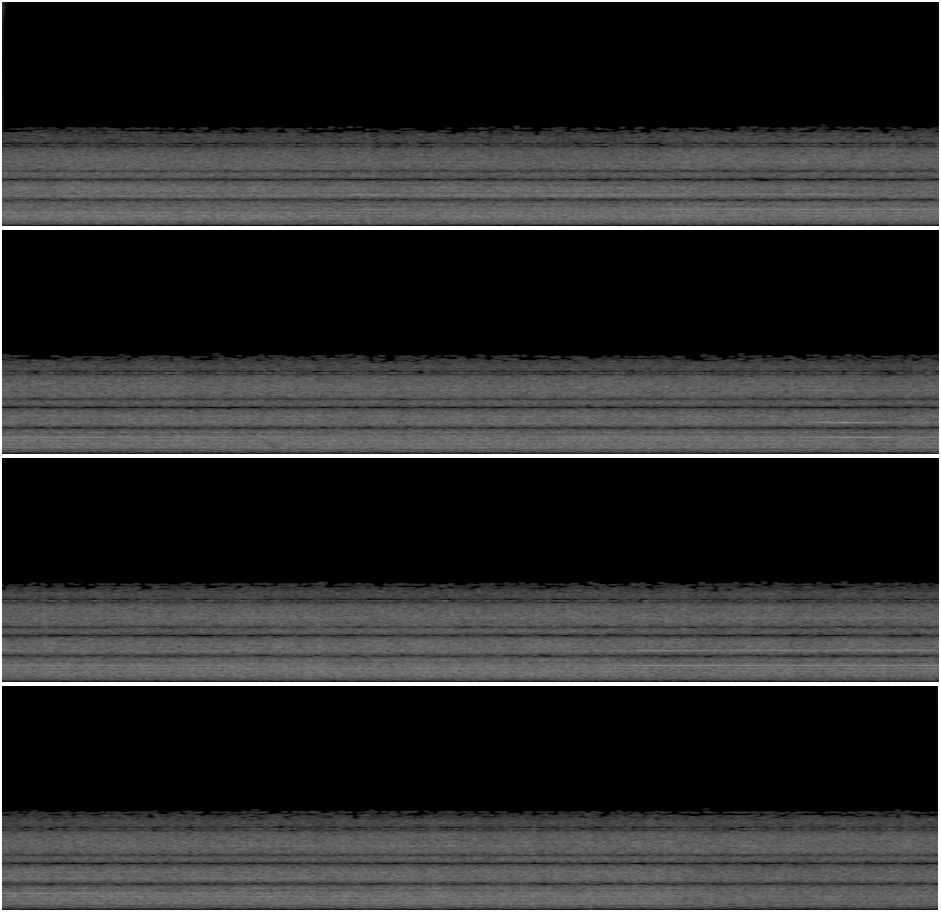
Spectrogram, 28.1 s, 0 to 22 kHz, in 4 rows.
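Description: An 1878 Goddard & Massey compound rotative beam engine being turned over without steam, by the machinery that drives it. It makes a loud, steady whirring hiss that does not vary.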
